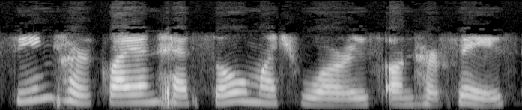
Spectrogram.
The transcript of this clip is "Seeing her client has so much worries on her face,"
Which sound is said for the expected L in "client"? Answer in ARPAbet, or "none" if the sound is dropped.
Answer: L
